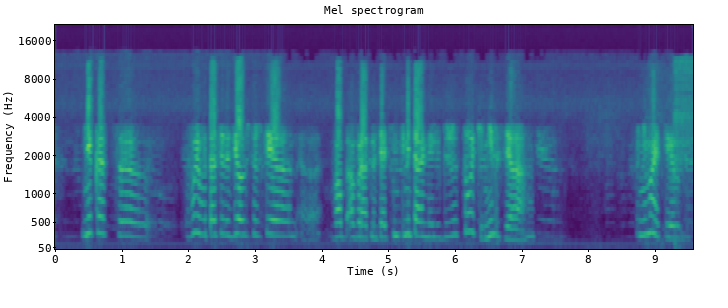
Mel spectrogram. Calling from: Voronezh, Voronezh Oblast, Russia; из Воронежа.

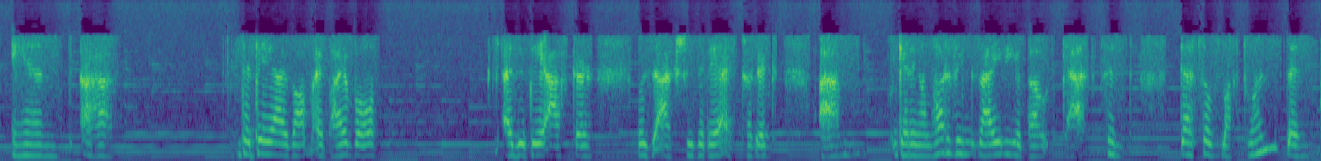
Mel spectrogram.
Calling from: Canada; I'm calling from Canada.

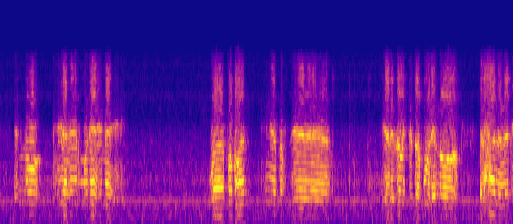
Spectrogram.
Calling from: Russia; أنا بتصل من روسيا

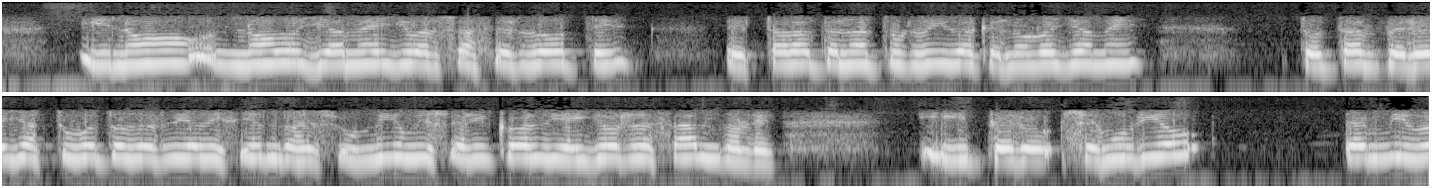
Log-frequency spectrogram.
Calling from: Jerez de la Frontera, Andalusia, Spain; de Jerez.

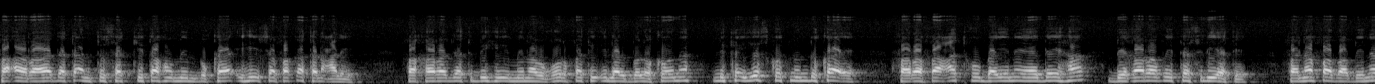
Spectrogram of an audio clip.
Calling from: Medina, Medina Province, Saudi Arabia; من المدينة المنورة

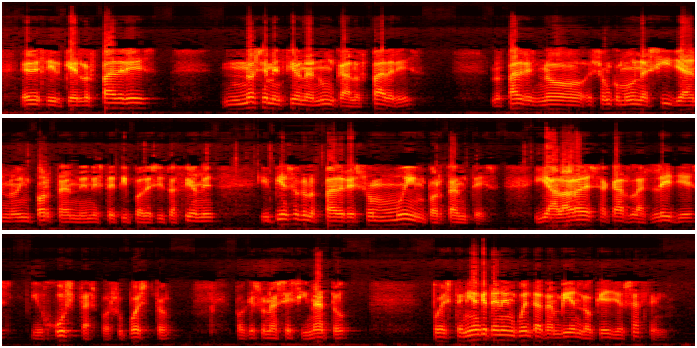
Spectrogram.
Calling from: Madrid, Community of Madrid, Spain; de Madrid.

